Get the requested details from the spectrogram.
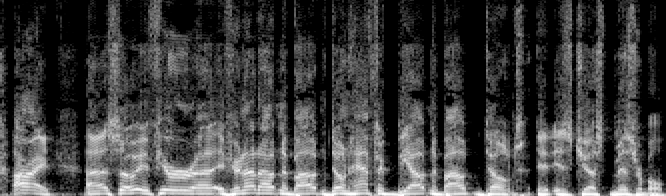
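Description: A man with an ordinary speaking voice talks at a moderate pace in a fairly high pitch, his loudness very even and his intonation lively. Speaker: radio talk show host. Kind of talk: talk radio. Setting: studio.

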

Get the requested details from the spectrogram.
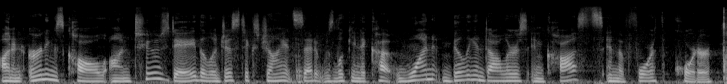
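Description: Music plays in the background as a woman with a very deep, low voice speaks at a moderate pace. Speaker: news anchor. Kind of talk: news reading.

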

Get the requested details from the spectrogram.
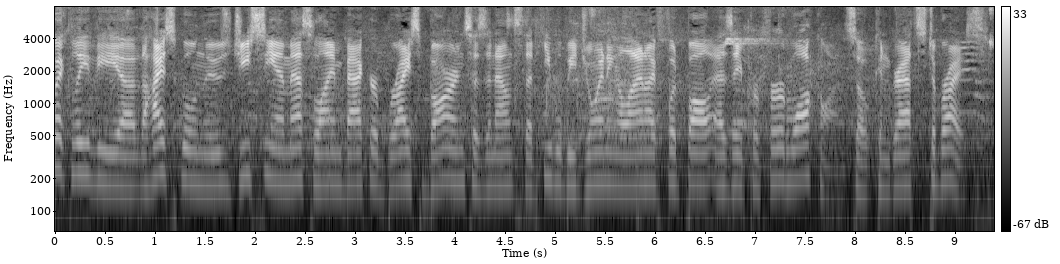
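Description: A man's high-pitched, monotone, flat delivery at a moderate pace, with noticeable background noise. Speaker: color analyst on radio broadcast. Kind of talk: live sports commentary, analysis. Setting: gym, radio broadcast. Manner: conversational, relaxed.

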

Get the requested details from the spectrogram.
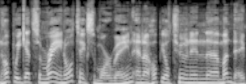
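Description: A man's unremarkable speaking voice, fairly high in pitch, with ordinary pitch variation and a moderate pace, on a very clean recording with a silent background. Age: 60s. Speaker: radio talk show host. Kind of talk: casual chat. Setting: radio studio.

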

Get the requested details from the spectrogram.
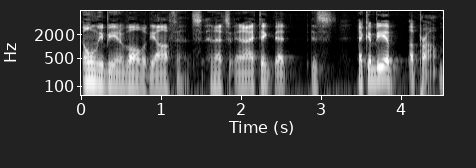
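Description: Male speech at a moderate speed, dark and mellow in tone. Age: 60s. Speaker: sports columnist and radio co-host. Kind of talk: casual sports talk radio.

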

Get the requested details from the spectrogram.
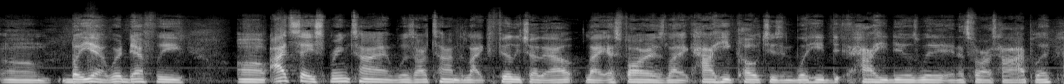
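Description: Noticeable background noise sits behind a man with a fairly low pitch. He keeps a moderate pace and fairly even intonation. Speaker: college football player. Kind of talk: press interview.

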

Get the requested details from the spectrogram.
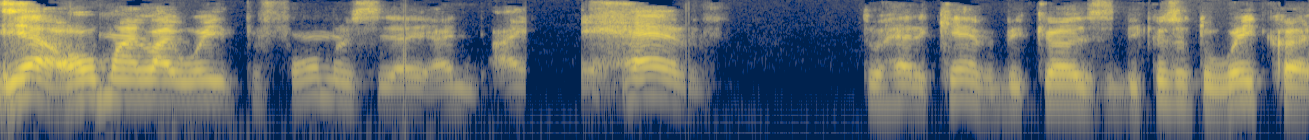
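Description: He has a fairly high voice and a Portuguese accent. His loudness swings widely. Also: ordinary pitch variation, moderate pace. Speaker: MMA fighter. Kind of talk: interview.

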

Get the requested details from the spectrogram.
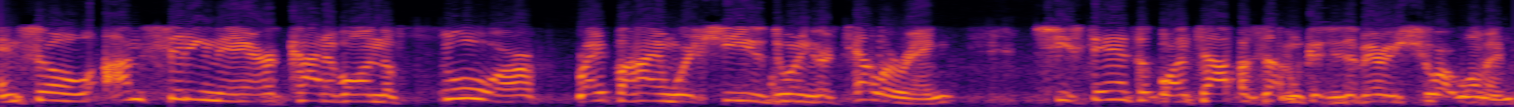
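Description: The voice moves at a fairly quick pace with lively intonation and very even loudness, set against noticeable background noise. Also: man, high pitch for a man. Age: 50s. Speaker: radio show co-host. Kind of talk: storytelling.

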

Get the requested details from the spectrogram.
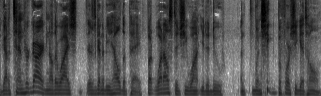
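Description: The man's voice is fairly low and somewhat breathy. He talks at a fairly quick pace with ordinary pitch variation. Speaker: radio host. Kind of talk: casual banter, radio show. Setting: studio.

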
